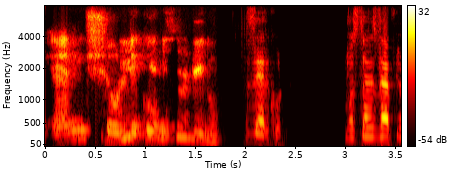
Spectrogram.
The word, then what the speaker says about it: Entschuldigung: শুনুন ভাই উচ্চারণটা করেন তো। ই এনশুল্ডিগুং। Entschuldigung.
